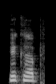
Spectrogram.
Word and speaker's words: hiccup: Hiccup has the sound of cup.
